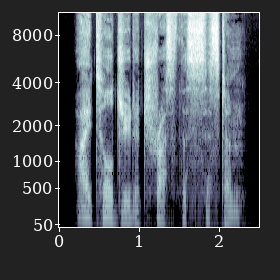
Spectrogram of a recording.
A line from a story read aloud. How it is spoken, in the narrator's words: said, his voice a low, menacing rumble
